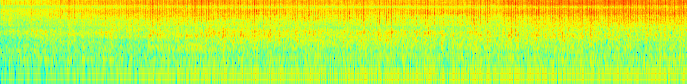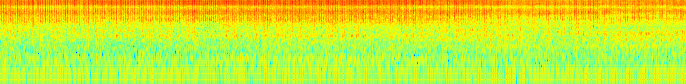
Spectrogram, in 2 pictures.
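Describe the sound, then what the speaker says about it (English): A long-unused Model A Ford engine with heavy blow-by idles steadily and loudly for the whole stretch, a low rumbling drone with a slightly uneven, rough running beat and no voices. "it's not smoking too badly for an engine that's sat for God knows how long"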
